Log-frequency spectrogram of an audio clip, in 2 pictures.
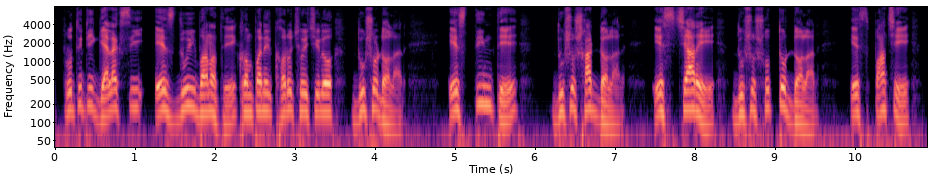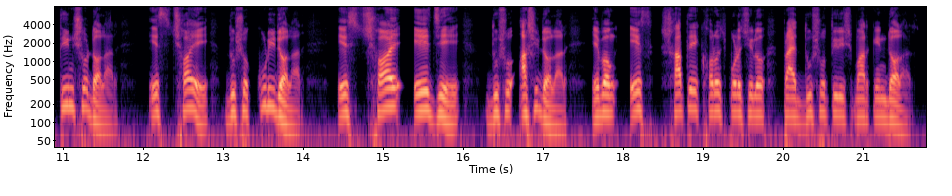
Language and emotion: Bengali, neutral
